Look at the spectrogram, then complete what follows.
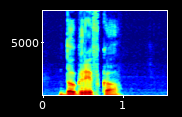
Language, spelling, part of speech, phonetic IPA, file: Polish, dogrywka, noun, [dɔˈɡrɨfka], Pl-dogrywka.ogg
